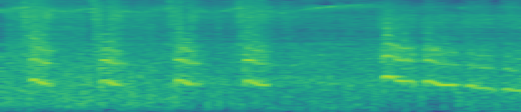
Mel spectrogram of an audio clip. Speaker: do you want turbo flutter in your car because it's one of the coolest sounds ever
